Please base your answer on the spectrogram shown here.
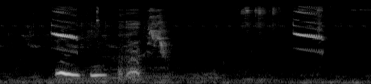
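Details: A flowerpecker, India's smallest bird, gives two sharp, high, slightly falling chips about two and a half seconds apart, with a few softer lower notes between them.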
